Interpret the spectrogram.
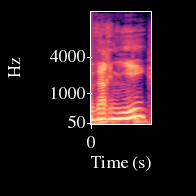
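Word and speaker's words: Wargnier: L'offrande française de la semaine, la réparation de Régis Vernière. Vernier. – Comme ça qu'on le dit. – Je pense que Vernier, oui. – C'est un W qu'on prononce comme un V.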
